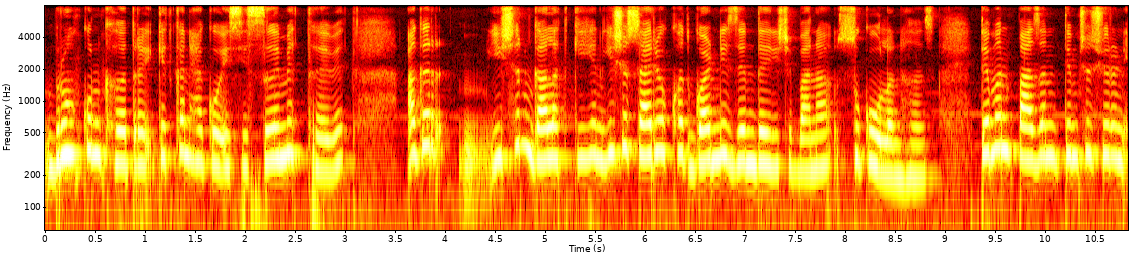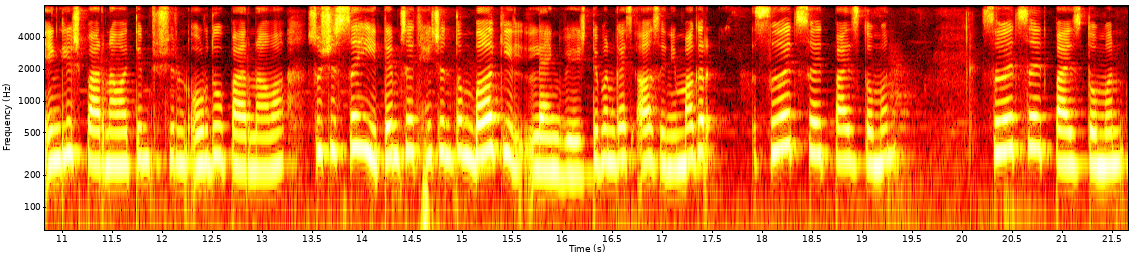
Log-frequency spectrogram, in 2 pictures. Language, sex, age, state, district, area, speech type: Kashmiri, male, 18-30, Jammu and Kashmir, Bandipora, rural, spontaneous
